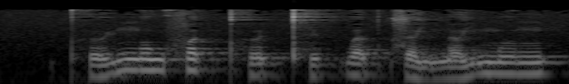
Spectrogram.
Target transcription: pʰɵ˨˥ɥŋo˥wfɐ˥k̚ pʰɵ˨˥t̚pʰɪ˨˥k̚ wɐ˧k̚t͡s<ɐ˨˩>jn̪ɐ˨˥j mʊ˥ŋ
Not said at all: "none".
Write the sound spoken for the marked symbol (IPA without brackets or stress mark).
ɐ˨˩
